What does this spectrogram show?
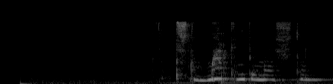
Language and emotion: Russian, neutral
